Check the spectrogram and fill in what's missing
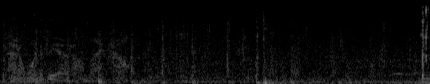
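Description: Heavy rain falls in the Days Gone video game, a faint, steady patter with scattered drip-like ticks and the odd sharper splash.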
